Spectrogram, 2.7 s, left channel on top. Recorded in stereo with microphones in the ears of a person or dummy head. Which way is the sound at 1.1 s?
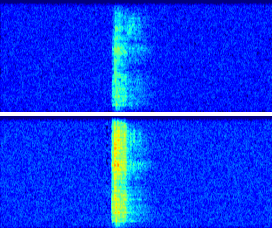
65° right (ahead or behind).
